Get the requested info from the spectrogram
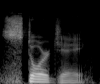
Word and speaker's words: storge: Then storge, everybody say the word storge. That's how it's pronounced.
